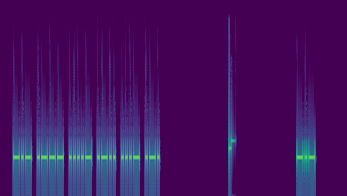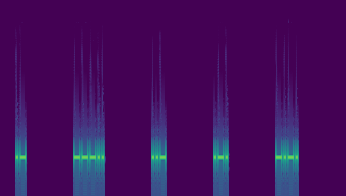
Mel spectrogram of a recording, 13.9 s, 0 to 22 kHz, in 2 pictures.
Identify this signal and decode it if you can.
Morse code, heard as a keyed tone, about 30 wpm, spaced as for 13 wpm, 700 Hz. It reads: KJ4LVR KA8URC
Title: USA Call Signs - 8x Character Spacing - 30wpm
